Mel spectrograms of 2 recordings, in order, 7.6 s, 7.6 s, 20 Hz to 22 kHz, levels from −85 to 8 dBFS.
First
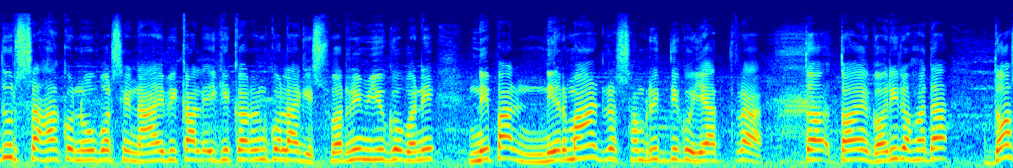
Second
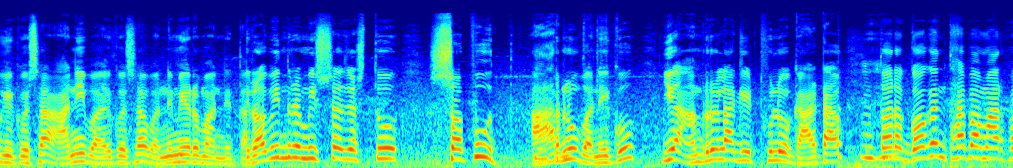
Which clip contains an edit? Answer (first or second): second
